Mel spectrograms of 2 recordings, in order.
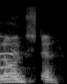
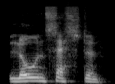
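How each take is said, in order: First: Some syllables of the name are dropped. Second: Every syllable of the name is pronounced fully. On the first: This is the UK way of saying the name. "we'd call it" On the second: This is the Australian way of saying the name. "they pronounce all of the syllables"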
